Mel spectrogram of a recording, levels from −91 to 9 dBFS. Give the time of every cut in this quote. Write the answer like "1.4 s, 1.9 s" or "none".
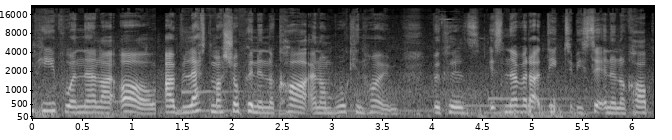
1.3 s, 4.6 s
